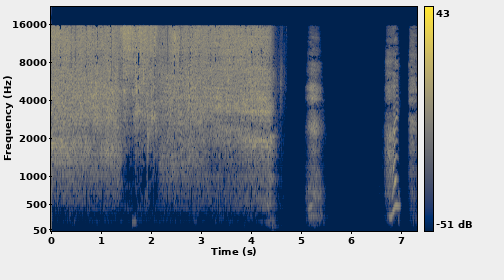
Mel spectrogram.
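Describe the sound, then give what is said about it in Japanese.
Running water rinses the back of the head during a hair wash: a steady, full hiss for about four seconds that cuts off abruptly, followed by a few short, soft sounds. “あとは後頭部のあたりを軽く流して、”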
